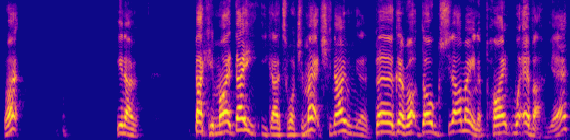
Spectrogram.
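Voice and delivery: usual speaking voice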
